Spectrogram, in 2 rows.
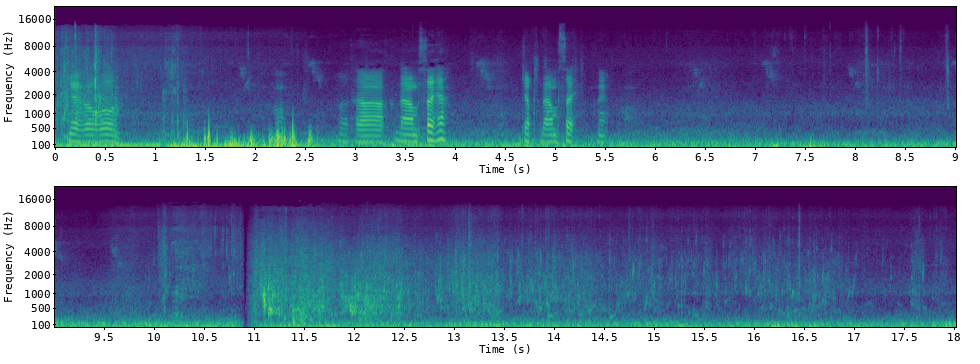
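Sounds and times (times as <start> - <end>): water splashing from wading: 0.0 - 0.8, 10.0 - 18.0
wind rumble on microphone: 0.0 - 18.0.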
